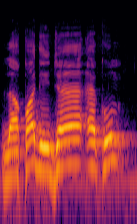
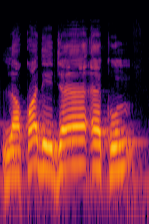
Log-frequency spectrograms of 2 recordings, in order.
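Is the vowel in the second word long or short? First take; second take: long; long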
